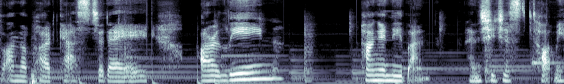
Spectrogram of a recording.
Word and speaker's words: Panganiban: I'm really happy to have on the podcast today Arlene Panganiban and she just taught me how to say her name in the correct Filipino way.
